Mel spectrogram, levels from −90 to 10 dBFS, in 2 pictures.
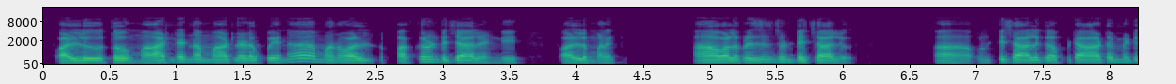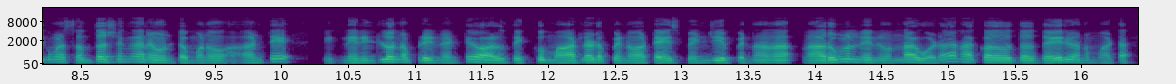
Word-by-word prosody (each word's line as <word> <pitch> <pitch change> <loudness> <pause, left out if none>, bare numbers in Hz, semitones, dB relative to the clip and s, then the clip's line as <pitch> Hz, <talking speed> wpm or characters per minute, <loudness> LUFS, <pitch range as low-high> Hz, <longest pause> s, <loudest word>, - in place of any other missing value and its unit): వాళ్ళతో 140 +2 +4 0.2
మాట్లాడినా, 160 +4 +2
మాట్లాడకపోయినా, 150 +4 0 0.2
మన 150 - -2
వాళ్ళు 140 -1 +2 0.2
పక్కన 175 +6 +1
ఉంటే 165 -2 -2
చాలండి. 130 -4 0 0.4
వాళ్ళు 130 +2 +2
మనకి, 130 -1 -6 0.6
ఆ! - - +2 0.2
వాళ్ళ 150 0 +4
ప్రెజెన్స్ 165 +3 -1
ఉంటే 165 +1 +2
చాలు. 135 -4 +3 0.7
ఆ! - - +2 0.3
ఉంటే 140 +6 -4
చాలు 155 0 +5
కాబట్టి, 155 +2 +1
ఆటోమేటిక్‌గా 165 +2 -1
మనం 170 -1 -3
సంతోషంగానే 180 +1 0
ఉంటాం. 130 -2 -2
మనం 130 +1 -4 0.3
అంటే, 140 +8 -4 0.5
నేను 135 0 -2
ఇంట్లో 170 +6 +1
ఉన్నప్పుడు 160 -3 -1
ఏంటంటే 130 +2 -8
వాళ్ళతో 140 -3 +2
ఎక్కువ 160 - -1
మాట్లాడకపోయినా, 140 0 +1
టైమ్ 135 +2 +3
స్పెండ్ 135 0 -9
చేయకపోయినా, 145 +1 -2
నా 145 - +3 0.2
నా 140 - +2
రూమ్‌లో 180 +4 +2
నేను 145 -2 -3
ఉన్నా 170 +3 +1
కూడా 125 - -3
నాకు 165 -2 -1
అదో 155 0 +2
దో 145 - +2
ధైర్యం 160 +4 +3
అనమాట. 120 -3 -12
145 Hz, 170 wpm, -26 LUFS, 135-165 Hz, 0.7 s, చాలు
